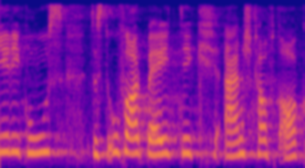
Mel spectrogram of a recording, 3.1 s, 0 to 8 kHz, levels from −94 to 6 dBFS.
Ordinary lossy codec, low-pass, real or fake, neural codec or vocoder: none; 7.2 kHz; fake; codec, 16 kHz, 16 kbps, FunCodec, trained on Chinese and English, 50 frames a second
